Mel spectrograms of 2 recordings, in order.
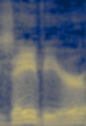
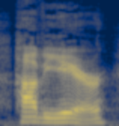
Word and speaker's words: Xavier: Kofi and Big E against the Usos and Xavier, or as Chris Jericho called him, Javier. One of my favorite things about Jericho is how he always mispronounces people's name, calling Lillian Garcia Vivian, Mark Henry, Mike Foley, Vance McMahon.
